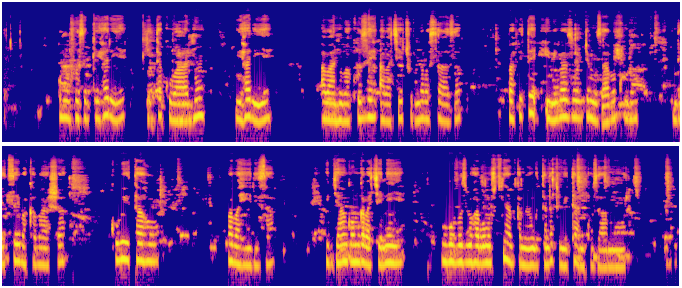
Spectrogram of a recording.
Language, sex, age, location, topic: Kinyarwanda, female, 18-24, Kigali, health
